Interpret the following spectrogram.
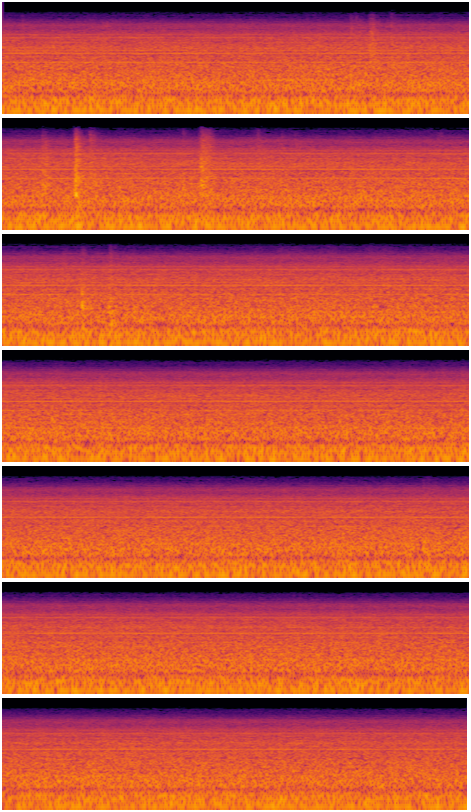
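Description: Steady mechanical drone with a faint constant whine, and a few short knocks about five to ten seconds in.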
